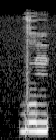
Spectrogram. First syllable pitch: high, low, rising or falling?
high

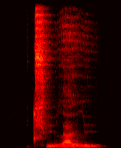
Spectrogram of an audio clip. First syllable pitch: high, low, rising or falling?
low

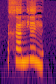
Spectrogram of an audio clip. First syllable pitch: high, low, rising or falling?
high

